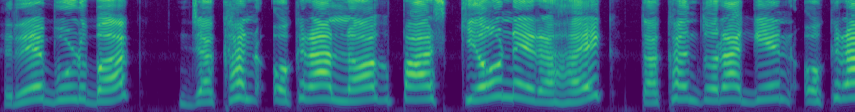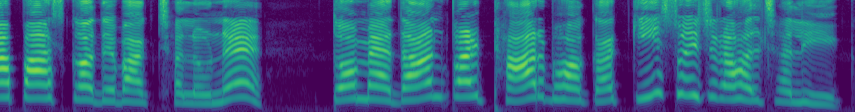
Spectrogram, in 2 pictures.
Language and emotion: Maithili, angry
